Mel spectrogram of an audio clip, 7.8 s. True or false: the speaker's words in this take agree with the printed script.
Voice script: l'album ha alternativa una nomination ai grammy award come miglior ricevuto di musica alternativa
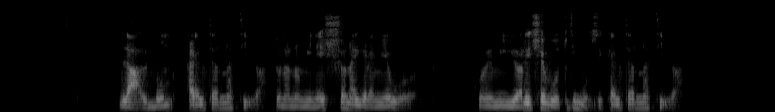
true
